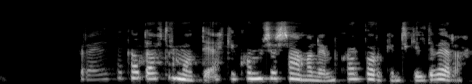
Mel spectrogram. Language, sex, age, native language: Icelandic, female, 30-39, Icelandic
